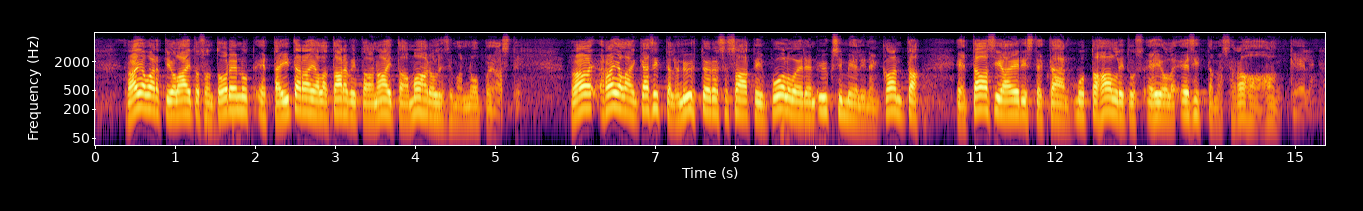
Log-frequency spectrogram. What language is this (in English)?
Finnish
